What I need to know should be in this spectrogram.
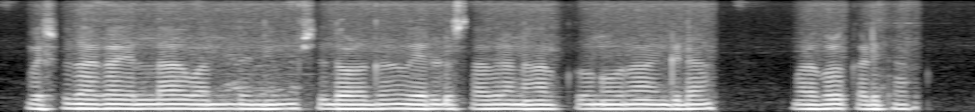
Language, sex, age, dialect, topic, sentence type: Kannada, male, 18-24, Northeastern, agriculture, statement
